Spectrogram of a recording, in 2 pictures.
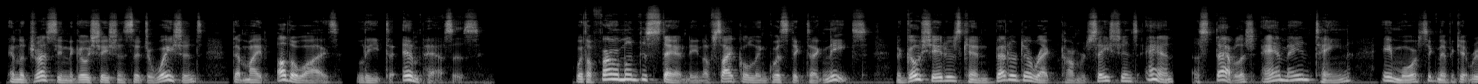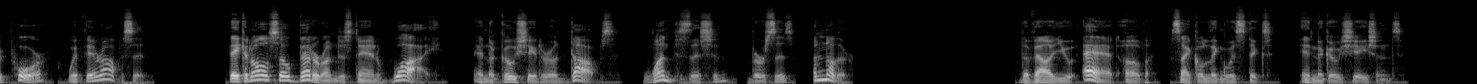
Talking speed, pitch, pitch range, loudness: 110 wpm, 95 Hz, 90-125 Hz, -24 LUFS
